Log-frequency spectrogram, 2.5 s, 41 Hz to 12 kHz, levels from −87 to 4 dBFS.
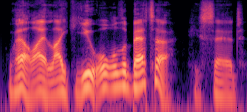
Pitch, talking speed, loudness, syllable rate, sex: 115 Hz, 220 wpm, -18 LUFS, 4.5 syllables/s, male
